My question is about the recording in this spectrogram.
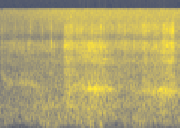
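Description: Faint wind rushing over the microphone, a soft steady noise without any distinct events.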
